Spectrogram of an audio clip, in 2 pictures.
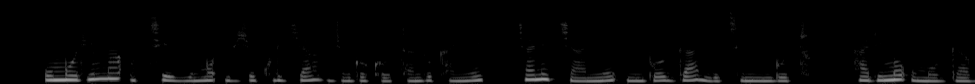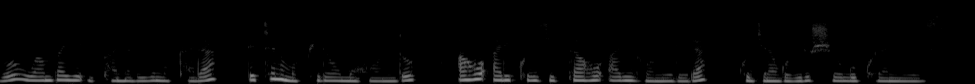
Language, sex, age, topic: Kinyarwanda, female, 25-35, agriculture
